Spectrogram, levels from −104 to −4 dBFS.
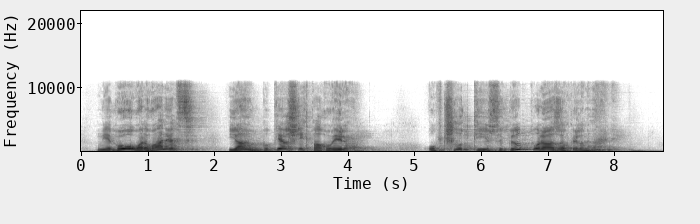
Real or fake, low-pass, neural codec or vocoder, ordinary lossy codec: fake; 10.8 kHz; codec, 44.1 kHz, 1.7 kbps, Pupu-Codec; none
